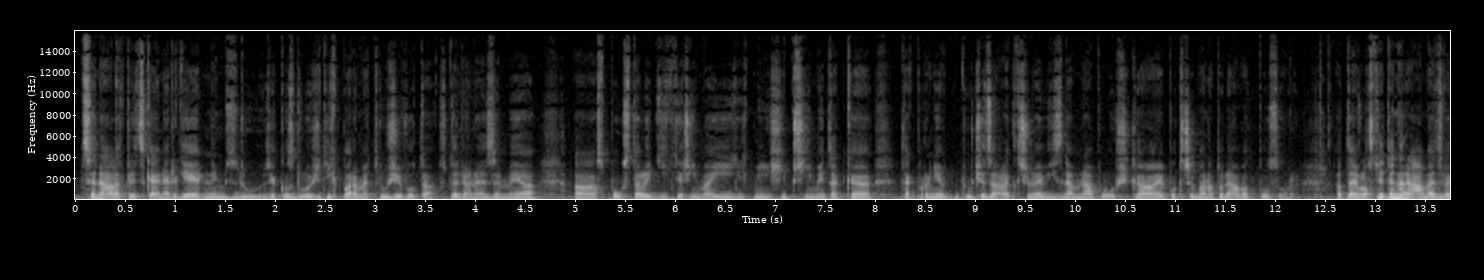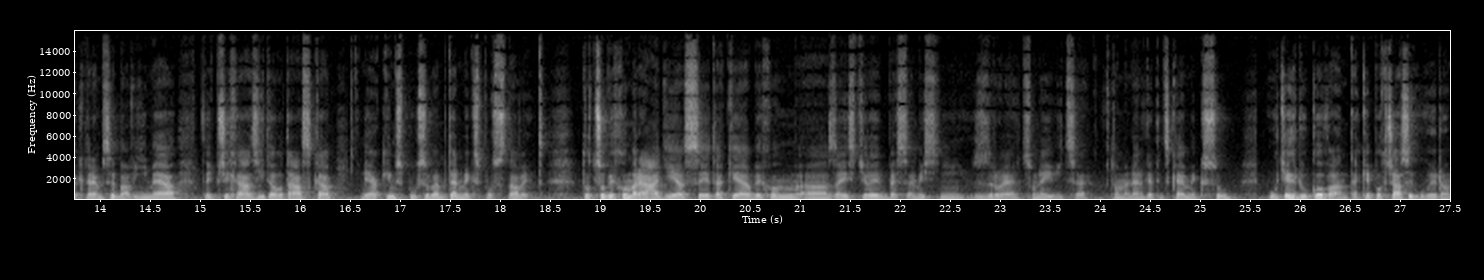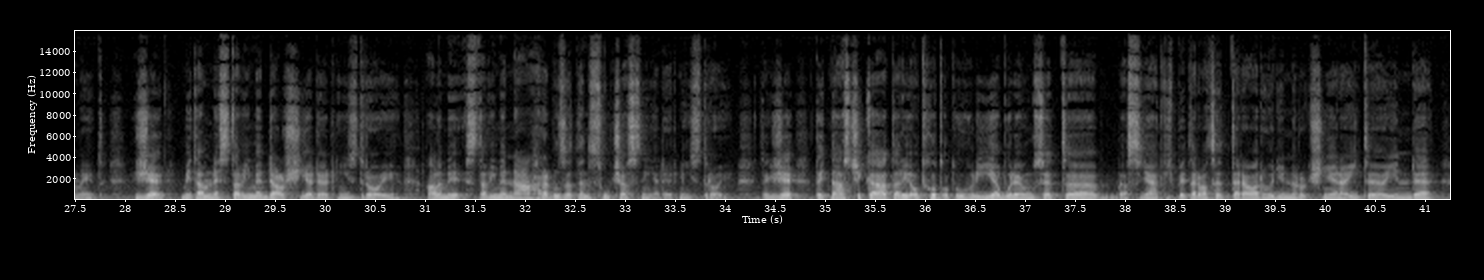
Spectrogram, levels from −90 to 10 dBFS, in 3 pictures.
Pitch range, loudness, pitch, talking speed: 120-140 Hz, -27 LUFS, 125 Hz, 175 wpm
